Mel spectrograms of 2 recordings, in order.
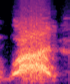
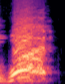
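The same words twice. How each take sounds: First: Far higher, loud startled what; an outraged high what; shocked what. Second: Mock-shocked what, higher and louder; a sudden startled what. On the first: Retold or imitated. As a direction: jump at the news. Other guy shocked. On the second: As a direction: play the stunned friend. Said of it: "And I go".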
